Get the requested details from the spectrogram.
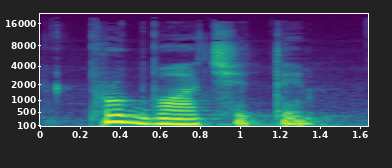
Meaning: to forgive
- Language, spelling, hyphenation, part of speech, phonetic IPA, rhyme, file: Ukrainian, пробачити, про‧ба‧чи‧ти, verb, [prɔˈbat͡ʃete], -at͡ʃete, Uk-пробачити.ogg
